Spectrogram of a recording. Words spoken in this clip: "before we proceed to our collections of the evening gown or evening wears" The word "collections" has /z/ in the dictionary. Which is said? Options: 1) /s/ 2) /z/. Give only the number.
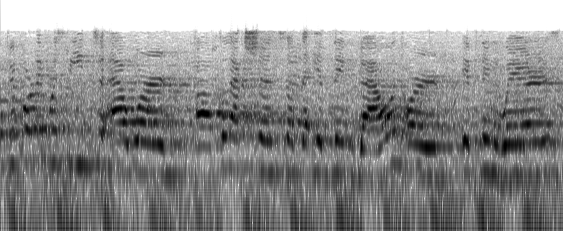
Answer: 1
